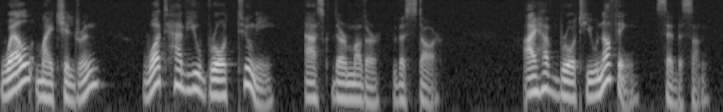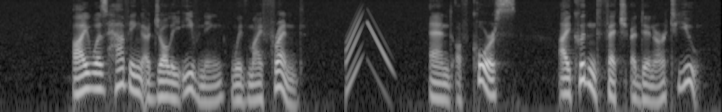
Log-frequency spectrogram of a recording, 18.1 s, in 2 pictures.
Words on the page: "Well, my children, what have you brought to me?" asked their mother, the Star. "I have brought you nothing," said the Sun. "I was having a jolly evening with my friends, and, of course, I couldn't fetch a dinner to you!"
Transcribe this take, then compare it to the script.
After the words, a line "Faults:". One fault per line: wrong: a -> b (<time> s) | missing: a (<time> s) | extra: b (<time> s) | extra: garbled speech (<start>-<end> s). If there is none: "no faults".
"Well, my children, what have you brought to me?" asked their mother, the Star. "I have brought you nothing," said the Sun. "I was having a jolly evening with my friend, and, of course, I couldn't fetch a dinner to you!"
Faults:
wrong: friends -> friend (12.3 s)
